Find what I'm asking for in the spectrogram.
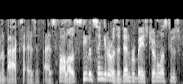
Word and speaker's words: Singular: Singular is spelled just like the word, S-I-N-G-U-L-A-R.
